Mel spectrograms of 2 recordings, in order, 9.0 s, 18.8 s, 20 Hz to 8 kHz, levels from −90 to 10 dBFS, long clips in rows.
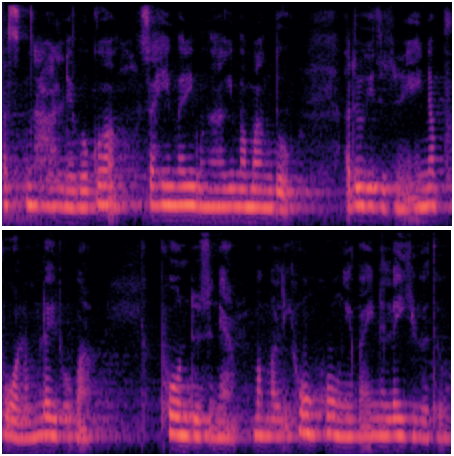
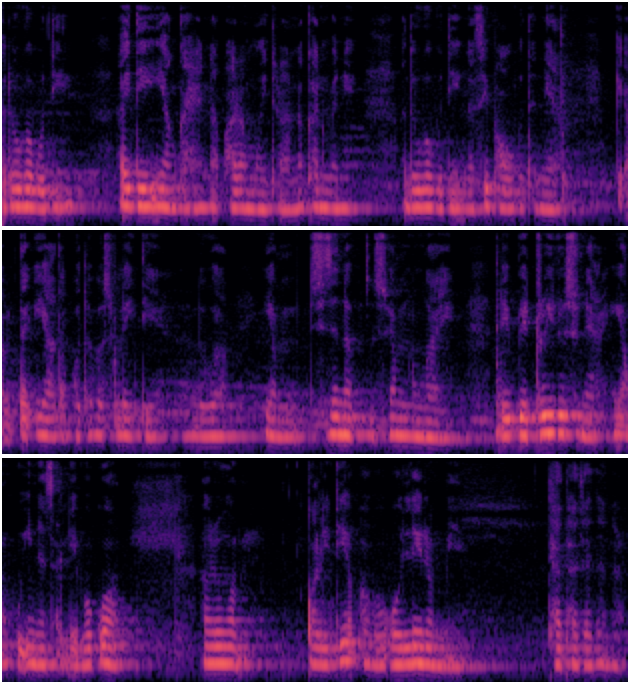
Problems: none marked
